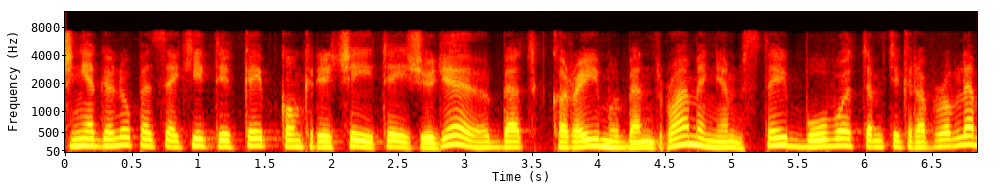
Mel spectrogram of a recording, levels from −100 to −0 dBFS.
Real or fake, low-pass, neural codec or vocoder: fake; 7.2 kHz; codec, 16 kHz, 0.5 kbps, X-Codec, WavLM features, trained on Multilingual LibriSpeech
